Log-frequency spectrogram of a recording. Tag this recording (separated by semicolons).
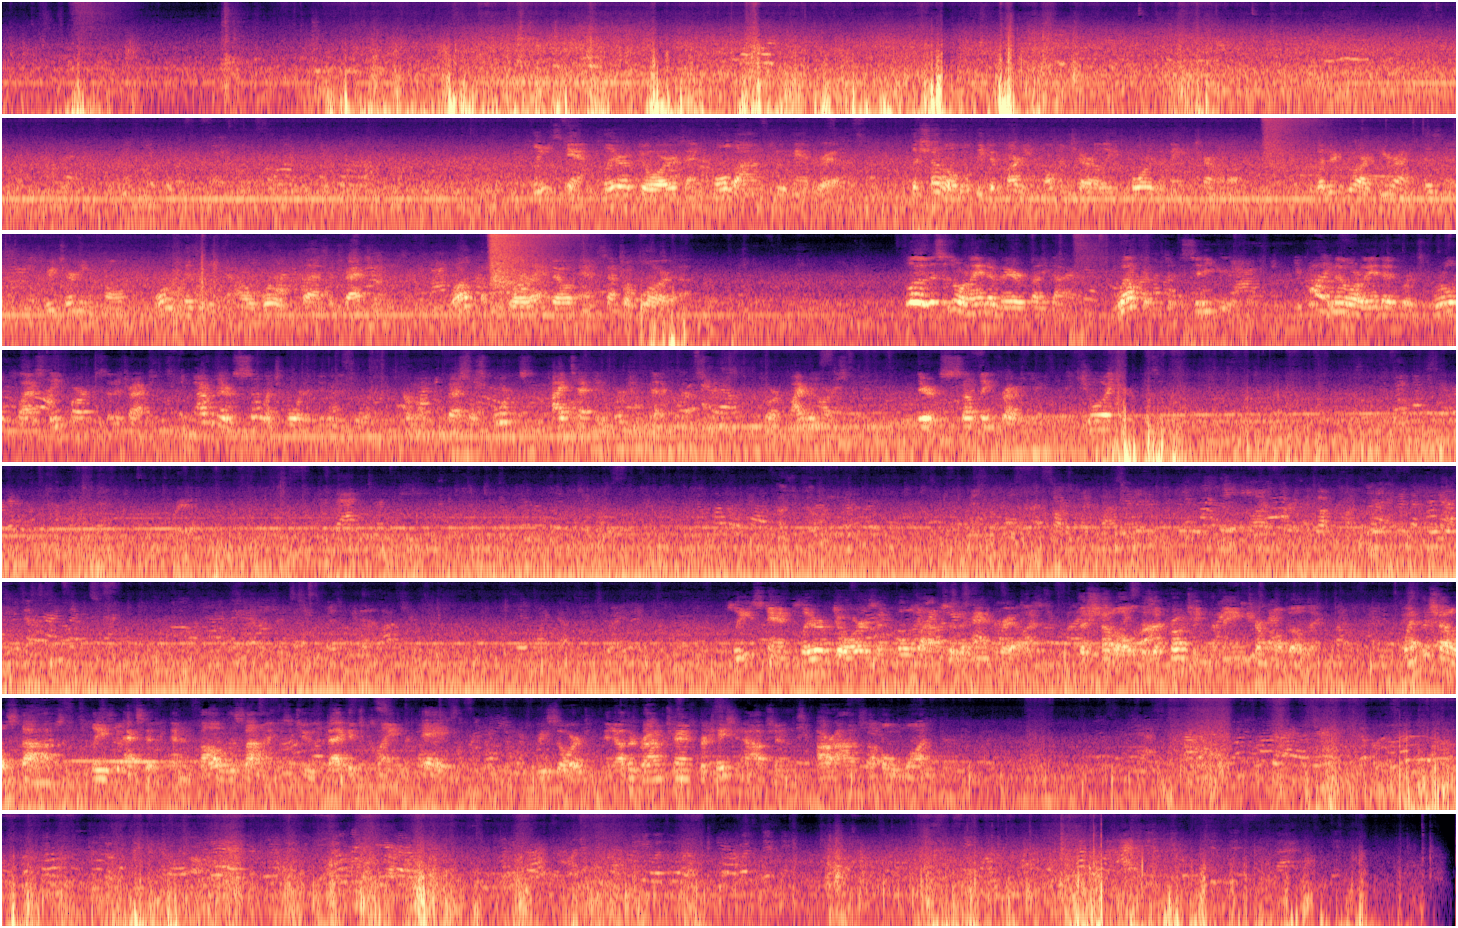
Tram; Ride; Gate; Terminal; Field-Recording; Transportation; Shuttle; Baggage; Airport; Claim; Orlando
